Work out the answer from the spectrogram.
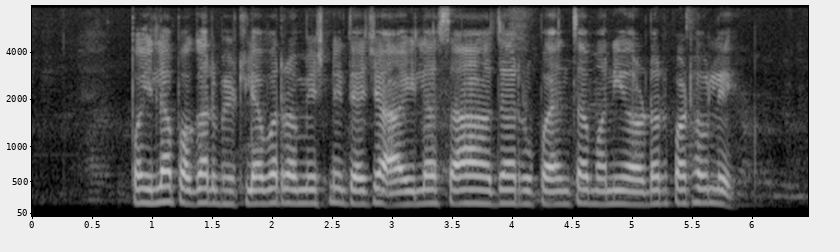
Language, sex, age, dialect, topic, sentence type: Marathi, female, 25-30, Varhadi, banking, statement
